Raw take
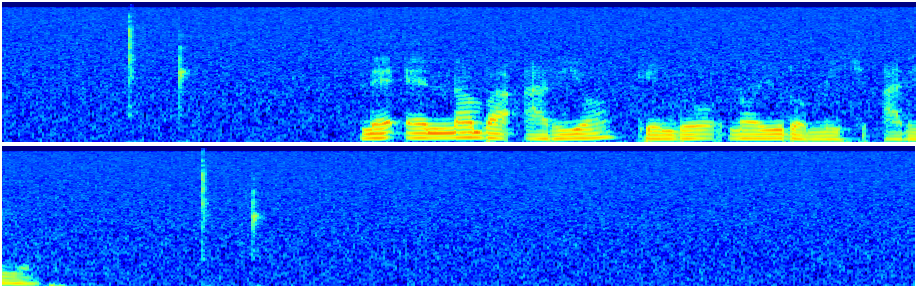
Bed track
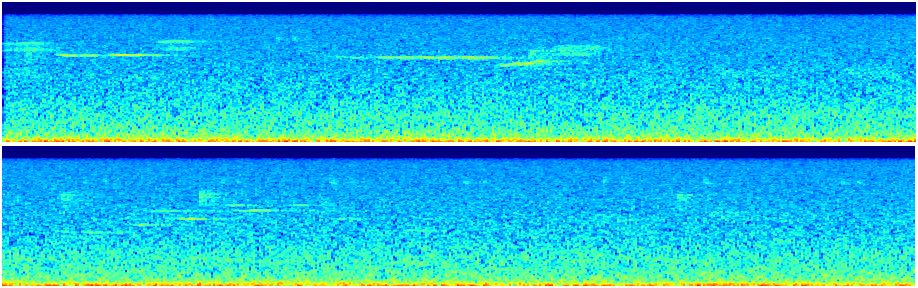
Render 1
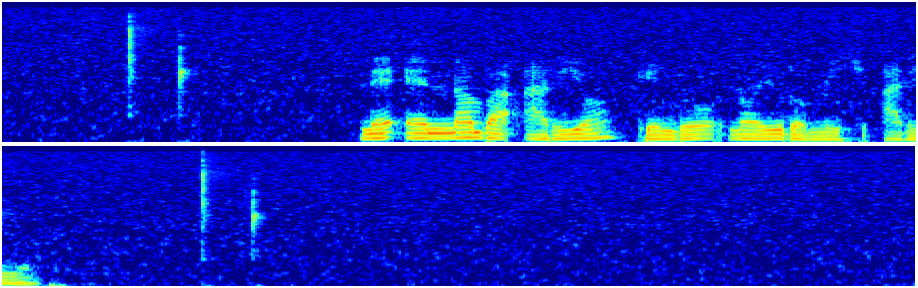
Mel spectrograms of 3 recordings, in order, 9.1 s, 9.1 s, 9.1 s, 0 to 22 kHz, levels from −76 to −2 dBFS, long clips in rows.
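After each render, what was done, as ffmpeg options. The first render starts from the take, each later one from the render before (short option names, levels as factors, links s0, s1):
-af "afftdn=nr=14:nf=-39"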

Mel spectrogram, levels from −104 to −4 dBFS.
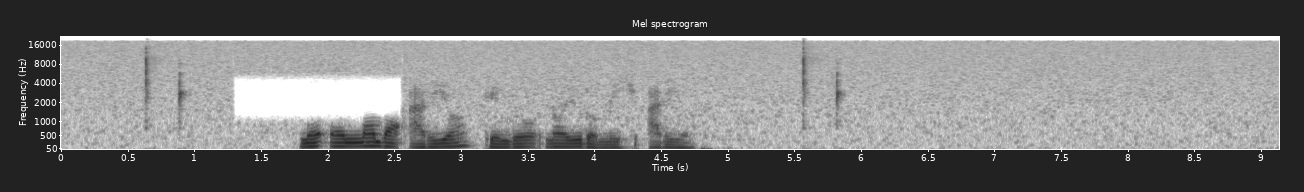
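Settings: -filter_complex "[0:a]asplit=3[s0][s1][s2];[s0]afade=t=out:st=1.28:d=0.02[s3];[s1]asuperstop=centerf=2400:order=20:qfactor=0.51,afade=t=in:st=1.28:d=0.02,afade=t=out:st=2.55:d=0.02[s4];[s2]afade=t=in:st=2.55:d=0.02[s5];[s3][s4][s5]amix=inputs=3:normalize=0"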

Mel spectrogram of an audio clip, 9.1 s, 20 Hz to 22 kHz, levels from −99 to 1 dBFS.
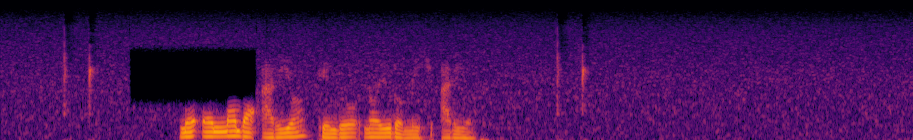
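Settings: -filter_complex "[0:a]acrossover=split=2800[s0][s1];[s1]acompressor=threshold=0.002:ratio=4:attack=1:release=60[s2];[s0][s2]amix=inputs=2:normalize=0,lowpass=8100"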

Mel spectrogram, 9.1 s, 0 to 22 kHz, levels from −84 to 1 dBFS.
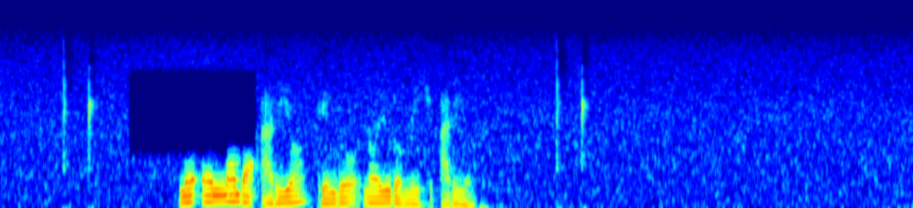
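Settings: -af "volume=1.26"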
